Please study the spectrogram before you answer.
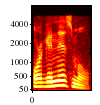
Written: organismal

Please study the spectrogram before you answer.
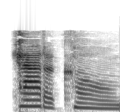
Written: catacumbal

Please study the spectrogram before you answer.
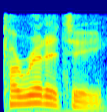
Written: torridity

